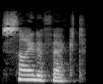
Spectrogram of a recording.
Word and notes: side effect: American English

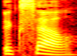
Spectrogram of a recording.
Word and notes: excel: American English

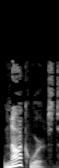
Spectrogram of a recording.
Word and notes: knackwurst: British English

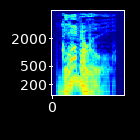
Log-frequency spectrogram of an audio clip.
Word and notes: glomerule: British English

